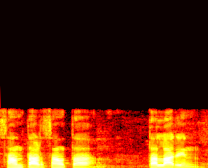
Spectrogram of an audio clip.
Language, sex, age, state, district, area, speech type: Santali, male, 45-60, Jharkhand, East Singhbhum, rural, spontaneous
